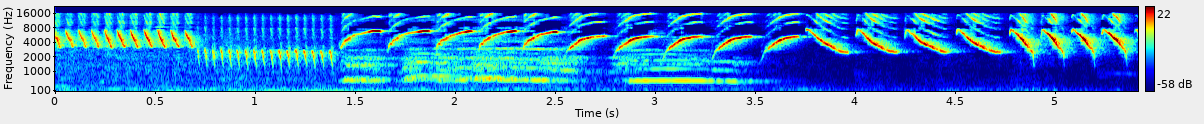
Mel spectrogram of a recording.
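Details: Belgian canary in training song: a high rapid trill, then a lower buzzy tour, then repeated rising whistled sweeps, with a steady low hum beneath.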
